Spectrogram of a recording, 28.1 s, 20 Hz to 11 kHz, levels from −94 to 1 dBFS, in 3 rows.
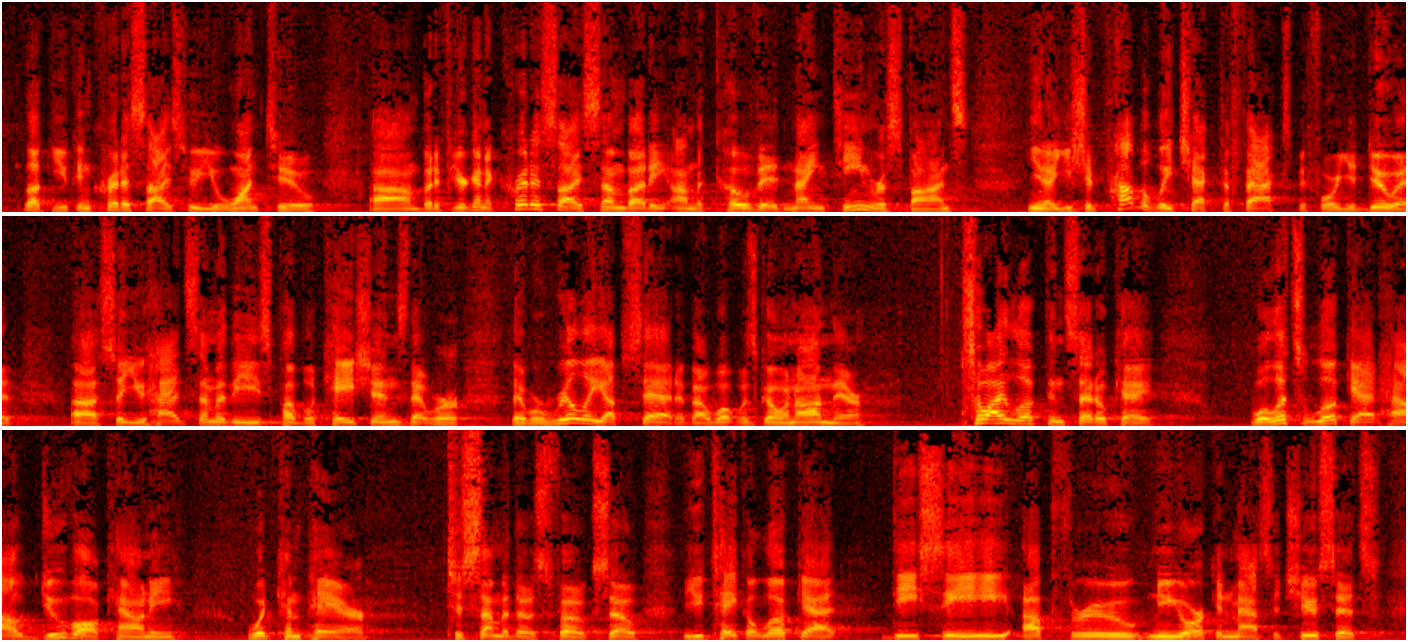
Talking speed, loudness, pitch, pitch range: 180 wpm, -36 LUFS, 130 Hz, 115-145 Hz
